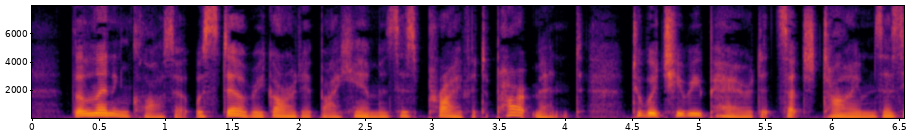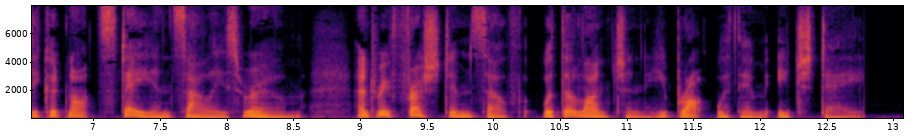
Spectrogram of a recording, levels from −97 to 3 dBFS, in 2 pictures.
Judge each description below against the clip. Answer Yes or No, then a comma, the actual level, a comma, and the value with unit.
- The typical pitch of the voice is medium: Yes, medium, 145 Hz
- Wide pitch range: No, average, 3.3 semitones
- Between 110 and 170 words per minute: No, average, 180 wpm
